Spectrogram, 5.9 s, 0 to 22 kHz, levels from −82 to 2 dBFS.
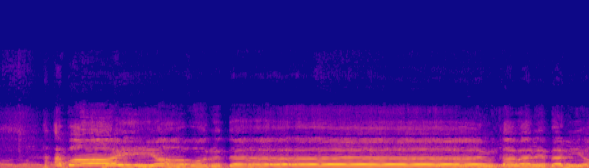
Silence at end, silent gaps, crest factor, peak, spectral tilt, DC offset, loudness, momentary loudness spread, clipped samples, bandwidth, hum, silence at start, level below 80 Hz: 0 s; none; 12 dB; -4 dBFS; -6.5 dB/octave; under 0.1%; -16 LUFS; 7 LU; under 0.1%; 8 kHz; none; 0 s; -62 dBFS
